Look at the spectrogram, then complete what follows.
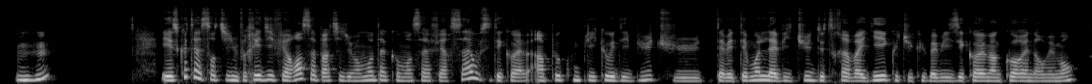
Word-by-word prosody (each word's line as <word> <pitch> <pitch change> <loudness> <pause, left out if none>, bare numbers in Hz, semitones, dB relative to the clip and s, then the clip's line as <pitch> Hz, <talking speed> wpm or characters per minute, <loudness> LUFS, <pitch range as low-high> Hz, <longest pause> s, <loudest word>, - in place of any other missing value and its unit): Mmh 200 0 +4
mh. 315 +10 +1 1.1
Et 190 - +7
est-ce 190 - +6
que - - +1
tu 345 -2 +2
as - - +7
senti 205 -2 -2
une 195 - +5
vraie 190 +3 +3
différence 215 +4 +1
à 220 - +1
partir 180 0 -2
du 175 - -3
moment 180 +3 -1
où - - 0
tu 200 - -2
as - - -1
commencé 175 -1 -5
à 175 - -3
faire 170 -1 -5
ça? 250 - +1
Ou 275 - -1
c'était 190 -4 -3
quand 175 - -3
même 165 0 -2
un 175 - +1
peu 190 +3 0
compliqué 195 -1 -1
au 185 - +7
début, 180 +4 -4
tu 155 -5 -7
tu - - -2
avais 160 -2 +2
tellement 185 +4 +2
l'habitude 175 -1 +2
de 180 - 0
travailler 180 +2 +2
que 190 - -6
tu 165 - -7
culpabilisais 165 -1 -2
quand 175 - -1
même 170 -1 +3
encore 170 +2 0
énormément? 165 +5 -3
180 Hz, 245 wpm, -26 LUFS, 170-200 Hz, 1.1 s, Et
